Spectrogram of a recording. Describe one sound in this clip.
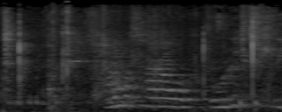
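A child speaks up clearly in a high voice.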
